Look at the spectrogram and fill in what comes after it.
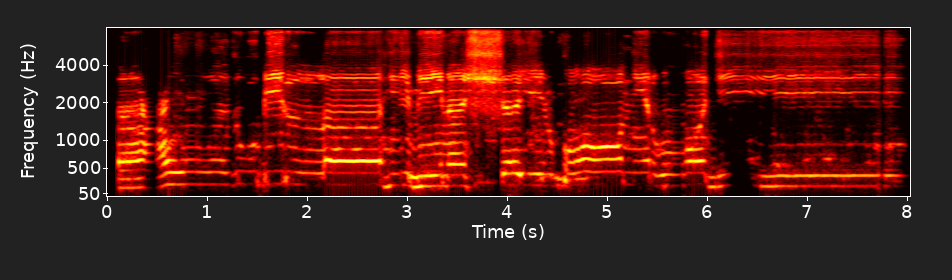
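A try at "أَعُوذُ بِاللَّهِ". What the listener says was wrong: Nah, la-nya ditipiskan sedikit. Billah. Billah.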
